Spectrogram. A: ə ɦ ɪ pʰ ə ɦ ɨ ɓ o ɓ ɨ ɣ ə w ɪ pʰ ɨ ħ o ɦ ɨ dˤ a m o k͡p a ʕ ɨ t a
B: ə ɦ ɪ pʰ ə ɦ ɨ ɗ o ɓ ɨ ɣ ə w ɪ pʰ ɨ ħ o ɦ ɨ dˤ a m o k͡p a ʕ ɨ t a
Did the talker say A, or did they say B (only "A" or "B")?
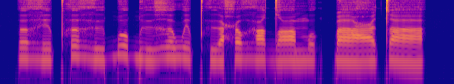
A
